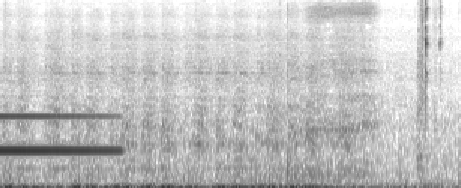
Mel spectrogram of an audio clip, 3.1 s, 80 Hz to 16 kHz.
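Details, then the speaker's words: 2008/2009 Toyota Camry, manual, check engine light on, runs badly and stalls with AC: starter turns the engine steadily but it never fires. Suspected bad engine. "so what we're gonna do is we're going to give it a shot and see if it starts up this is a manual transmission but it will be the same thing for the automatics start it up as you can see cranks"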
